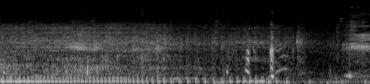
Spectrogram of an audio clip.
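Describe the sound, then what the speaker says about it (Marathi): A motorcycle rides ahead along a muddy, badly broken rural road on the way to a temple near Khanapur, Belgaum, its engine a steady, fairly close rumble with some clatter and brief crackles. "खराब असल्यामुळे मी आणि सुषमा खाली उतरलो आणि गणेश आणि अमय बाईक घेऊन पुढे गेले।"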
